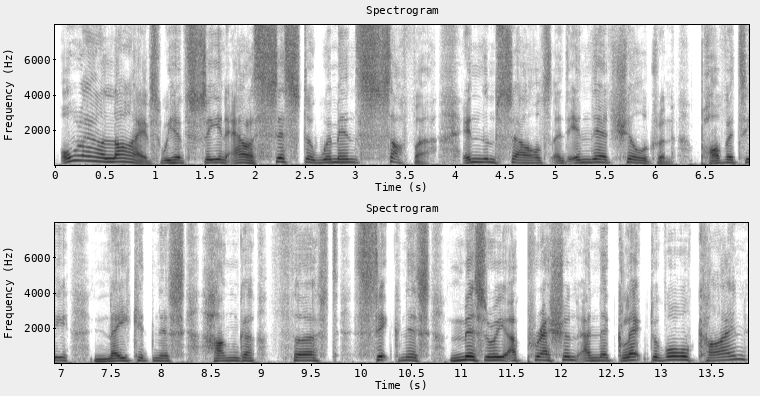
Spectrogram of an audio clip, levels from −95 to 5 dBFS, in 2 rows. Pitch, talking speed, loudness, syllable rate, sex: 160 Hz, 120 wpm, -21 LUFS, 3.8 syllables/s, male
